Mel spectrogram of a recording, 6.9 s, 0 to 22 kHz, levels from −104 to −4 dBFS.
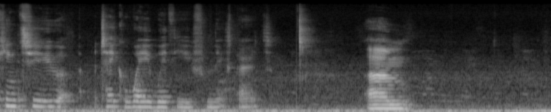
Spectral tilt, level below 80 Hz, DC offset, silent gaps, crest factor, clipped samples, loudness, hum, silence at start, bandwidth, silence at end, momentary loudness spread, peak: -5.5 dB/octave; -46 dBFS; under 0.1%; none; 24 dB; under 0.1%; -37 LUFS; none; 0 s; 18 kHz; 0 s; 18 LU; -14 dBFS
